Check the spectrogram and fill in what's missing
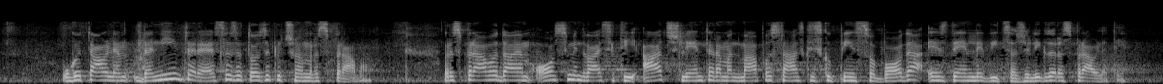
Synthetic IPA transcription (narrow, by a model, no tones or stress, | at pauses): ṵɡɔt̪aːwlʲjʲamd̪aniːnt̪ɛɾɛːsazat̪oːzaklʲut͡ʃuːjɛmɾaspɾa̰ːʋɔ̰ | ɾaspɾaːʋɔd̪aːjɛmoːsɛmind̪ʋajsɛt̪iʔat͡ʃleːnt̪ɛɾamand̪mãpɔslaːnskixskupinsʋɔbɔːd̪aʔɛzd̪eɛnlɛʋit̪saʒɛliɡd̪oɾaspɾaːwlʲja̰t̪ḭ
